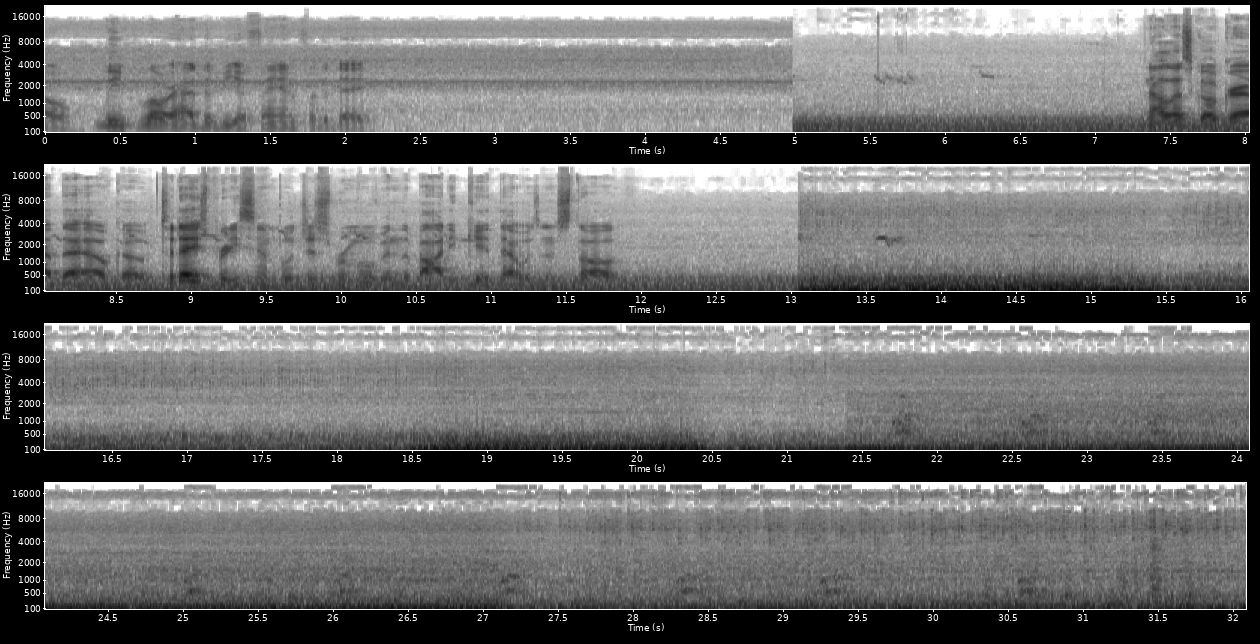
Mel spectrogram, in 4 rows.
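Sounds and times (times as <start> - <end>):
car engine revving: 12.5 - 32.0.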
